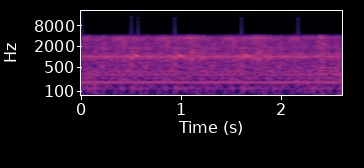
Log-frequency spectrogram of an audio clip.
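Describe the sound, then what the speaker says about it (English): A water pump runs steadily as it pushes water through a coil buried in a compost pile for greenhouse heating, giving a continuous whirring, rushing hum with faint ticks on top. "what we've got here is the pump"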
